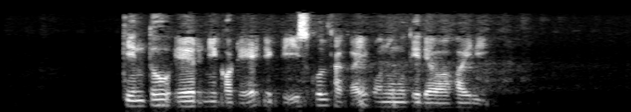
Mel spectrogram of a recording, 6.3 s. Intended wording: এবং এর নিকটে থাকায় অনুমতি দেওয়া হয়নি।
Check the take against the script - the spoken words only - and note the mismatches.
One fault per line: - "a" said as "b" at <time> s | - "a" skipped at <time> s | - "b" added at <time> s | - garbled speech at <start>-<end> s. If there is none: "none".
- "এবং" said as "কিন্তু" at 1.2 s
- "একটি স্কুল" added at 2.6 s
